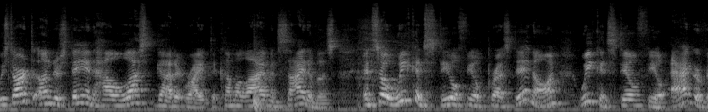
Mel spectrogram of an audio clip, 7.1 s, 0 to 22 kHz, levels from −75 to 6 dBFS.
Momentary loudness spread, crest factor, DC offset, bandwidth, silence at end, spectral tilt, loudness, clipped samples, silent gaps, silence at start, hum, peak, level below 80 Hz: 7 LU; 18 dB; under 0.1%; over 20 kHz; 0 s; -4.5 dB/octave; -26 LUFS; under 0.1%; none; 0 s; none; -6 dBFS; -48 dBFS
